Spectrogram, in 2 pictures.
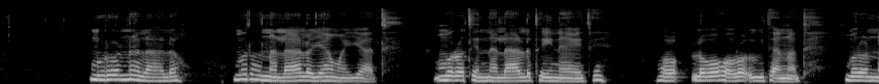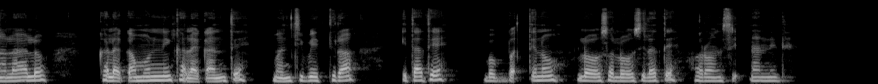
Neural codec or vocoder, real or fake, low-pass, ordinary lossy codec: vocoder, 48 kHz, 128 mel bands, Vocos; fake; 14.4 kHz; MP3, 96 kbps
